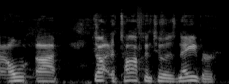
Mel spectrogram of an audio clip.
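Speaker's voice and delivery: plain reading voice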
